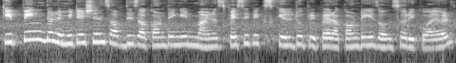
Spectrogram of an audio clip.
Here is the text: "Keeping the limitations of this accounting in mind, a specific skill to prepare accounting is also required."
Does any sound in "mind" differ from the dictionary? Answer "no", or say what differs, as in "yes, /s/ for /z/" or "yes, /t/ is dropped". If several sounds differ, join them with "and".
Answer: yes, /d/ is dropped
